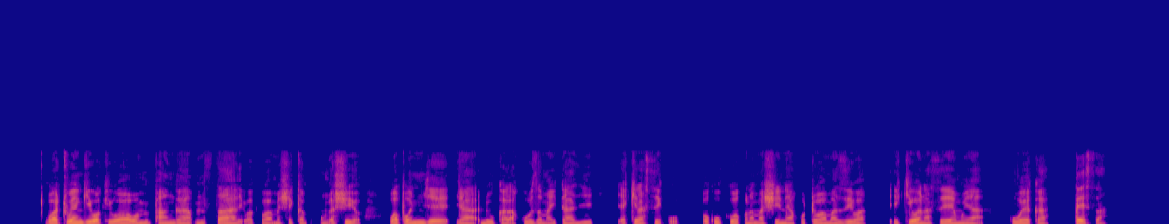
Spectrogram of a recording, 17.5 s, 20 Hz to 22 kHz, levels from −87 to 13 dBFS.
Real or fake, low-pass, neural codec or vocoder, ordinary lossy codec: real; 7.2 kHz; none; MP3, 64 kbps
